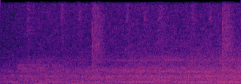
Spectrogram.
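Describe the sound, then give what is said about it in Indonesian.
A motorcycle passes by outside, its engine rumbling steadily as a low droning hum that stays fairly constant in loudness throughout, with no voices. “oke okay, motor lewat guys”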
